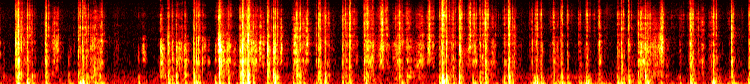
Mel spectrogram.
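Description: Fingernails rapidly tap and scratch on a small, hollow ZAGG glass screen protector retail box made of paperboard, held in the hands. Dry, crisp clicks and scrapes come in quick bursts, with a few slower taps between them.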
